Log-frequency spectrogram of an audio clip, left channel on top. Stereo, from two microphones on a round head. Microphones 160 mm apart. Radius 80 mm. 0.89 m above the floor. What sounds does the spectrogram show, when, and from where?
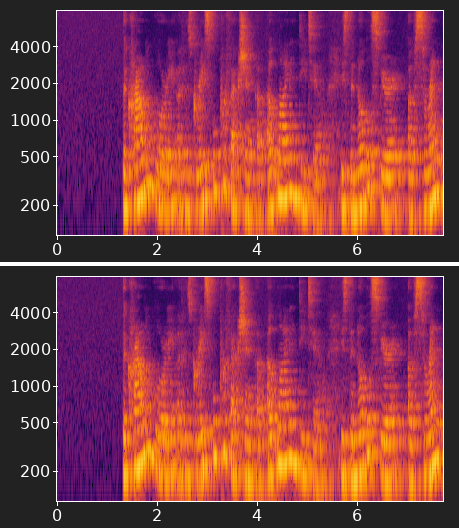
1.3 s a woman speaking: 70° right (ahead or behind), 2.5 m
